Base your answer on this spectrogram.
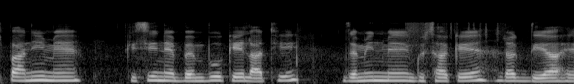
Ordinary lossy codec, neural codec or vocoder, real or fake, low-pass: none; none; real; 7.2 kHz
